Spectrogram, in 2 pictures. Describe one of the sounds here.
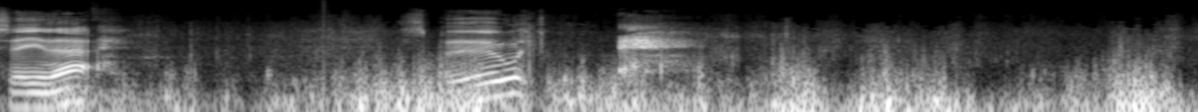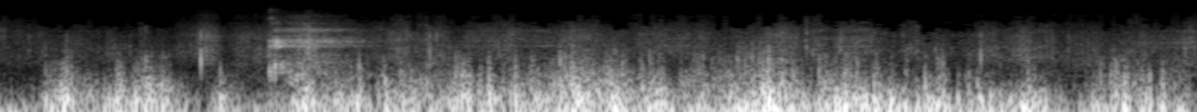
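A gloved hand rummages and crumbles through loose soil.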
